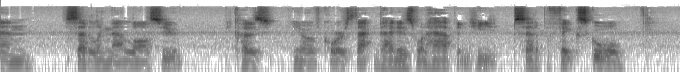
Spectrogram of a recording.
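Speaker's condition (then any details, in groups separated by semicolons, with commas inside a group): No condition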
